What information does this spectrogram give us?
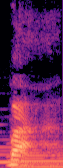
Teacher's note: dấu hỏi, low falling rising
